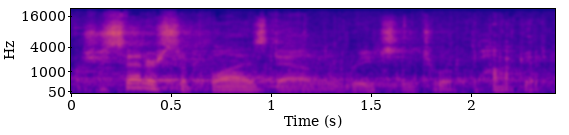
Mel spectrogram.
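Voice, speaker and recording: Snarky young male hero, played by a man, jumpy and extremely animated, reverberant sound with music behind. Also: low-pitched, fairly quick. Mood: narrating. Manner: expressive, sarcastic, jumpy. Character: excitable, snarky young male adventurer narrating his story. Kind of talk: first-person narration and audio roleplay acting.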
